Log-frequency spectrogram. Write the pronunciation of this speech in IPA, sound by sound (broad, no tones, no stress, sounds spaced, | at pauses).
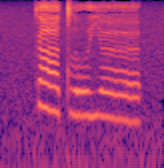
k a t l o j œ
